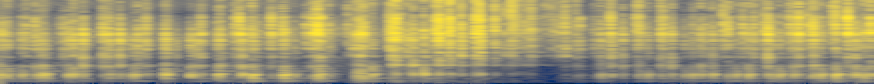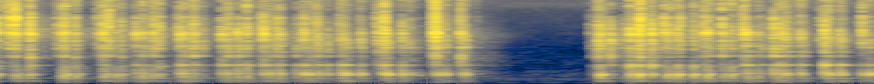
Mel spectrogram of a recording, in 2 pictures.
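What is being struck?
Varnished wooden table top.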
